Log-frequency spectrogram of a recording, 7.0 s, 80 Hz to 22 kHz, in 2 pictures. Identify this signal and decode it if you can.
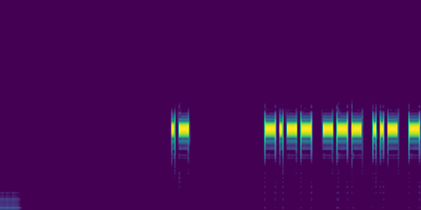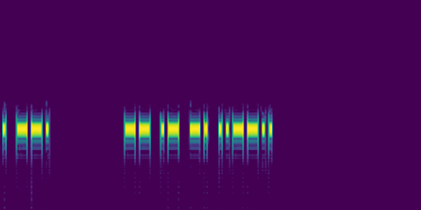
Morse code, heard as a keyed tone, about 40 wpm, 700 Hz. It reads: A YOUNG MAN?
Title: 3x Word-Spacing - Sentences from Top 400 Words - 40wpm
